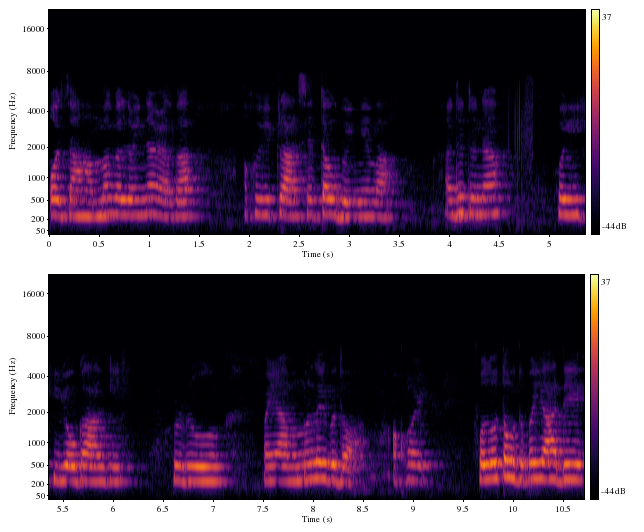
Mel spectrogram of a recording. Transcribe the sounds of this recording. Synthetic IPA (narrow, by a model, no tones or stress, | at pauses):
ozaɐmɐɡɐlojnɐɾɐɡɐ | ɐkʰojɡiklasetɐwdojnebaː | dudunɐ | kʰojijoɡaɡi | ɾul | mɐjamɐmɐlojbɐdɔɐkʰoj | pʰolotɐwdɐbɐjade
